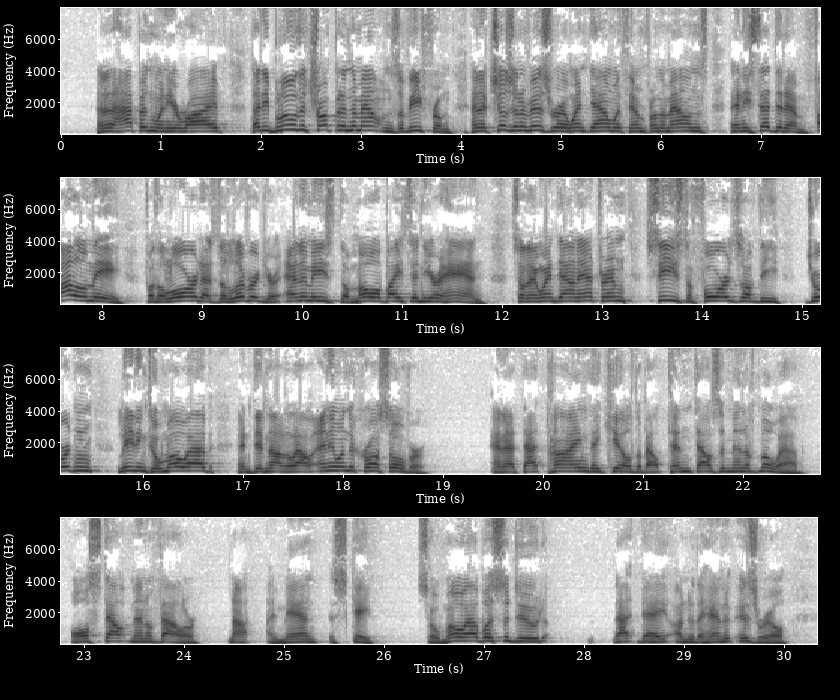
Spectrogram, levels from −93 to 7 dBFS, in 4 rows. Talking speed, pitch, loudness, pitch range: 200 wpm, 200 Hz, -17 LUFS, 175-230 Hz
